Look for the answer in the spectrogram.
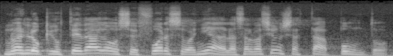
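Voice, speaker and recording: A man's voice: high voice, expressive, fairly quick, in a large hall, a little hiss or hum. A man preaching a sermon, asking the congregation questions and making joking asides. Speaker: pastor. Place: church sanctuary.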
